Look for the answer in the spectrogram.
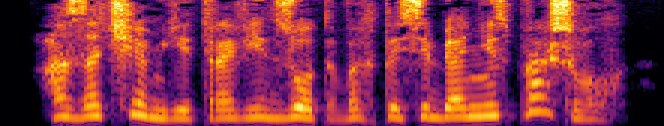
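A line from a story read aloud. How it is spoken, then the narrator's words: Indignant hiss. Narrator (Russian): зашипела я, чувствуя, что закипают негодование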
